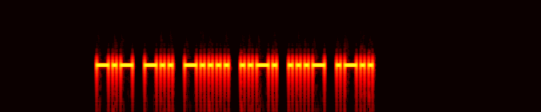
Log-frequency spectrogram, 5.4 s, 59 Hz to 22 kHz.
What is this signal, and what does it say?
Morse code, heard as a keyed tone, about 30 wpm, 700 Hz. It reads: KD6FVL
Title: USA Call Signs - 6 Characters - Repeated 2x - 30wpm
